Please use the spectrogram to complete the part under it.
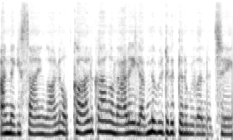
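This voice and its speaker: A woman narrating a children's cartoon story in a steady, even storytelling manner. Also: high voice, fast, dry recording, far from the mic.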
